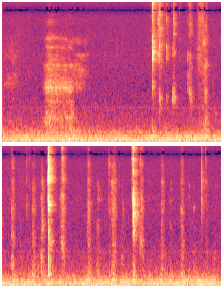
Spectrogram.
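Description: Close-up eating sounds of a pickle slice being chewed: wet mouth clicks and crunches, the sharpest about three, five and seven seconds in, over a steady low hum.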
